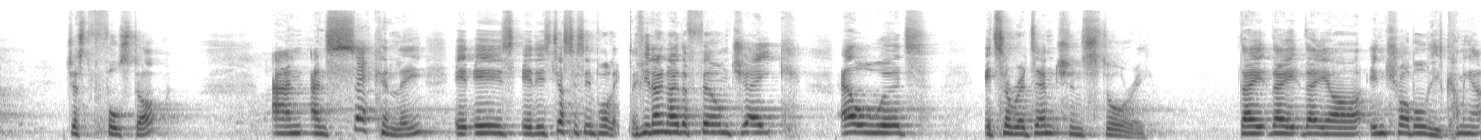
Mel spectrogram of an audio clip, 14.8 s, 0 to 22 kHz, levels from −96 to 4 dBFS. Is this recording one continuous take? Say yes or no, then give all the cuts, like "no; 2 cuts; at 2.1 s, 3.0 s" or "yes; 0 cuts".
no; 1 cut; at 6.2 s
